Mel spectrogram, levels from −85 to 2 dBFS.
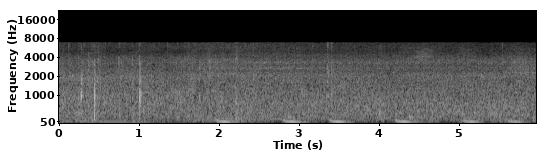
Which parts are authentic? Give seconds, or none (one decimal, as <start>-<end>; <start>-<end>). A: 0.0-1.3; 1.9-6.0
